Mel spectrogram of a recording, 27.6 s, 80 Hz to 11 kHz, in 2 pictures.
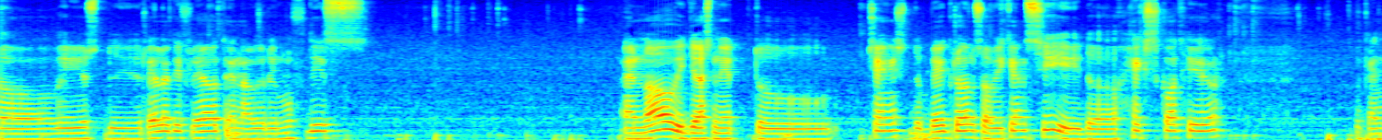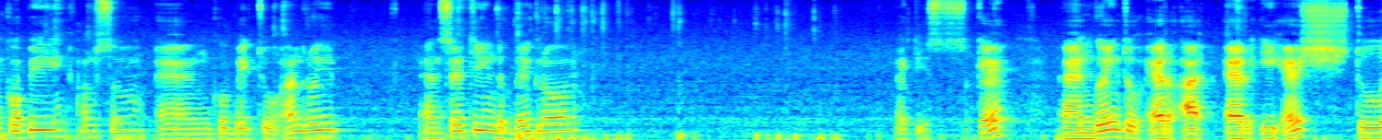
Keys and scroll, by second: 13.2 super+c, 21.7 super+v.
